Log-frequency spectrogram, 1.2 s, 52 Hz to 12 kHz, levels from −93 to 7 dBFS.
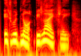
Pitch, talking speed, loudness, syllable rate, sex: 190 Hz, 245 wpm, -15 LUFS, 7.1 syllables/s, female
